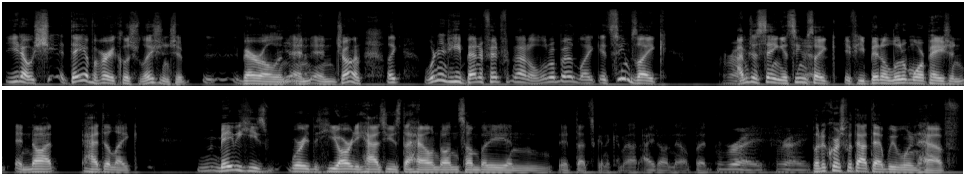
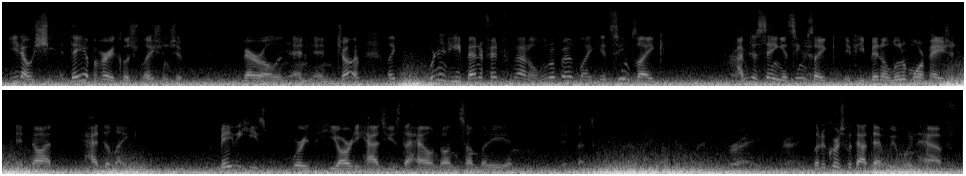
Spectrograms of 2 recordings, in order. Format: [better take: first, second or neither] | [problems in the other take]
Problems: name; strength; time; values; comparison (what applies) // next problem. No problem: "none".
first | wind noise on the microphone; heavy; as loud as the speech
